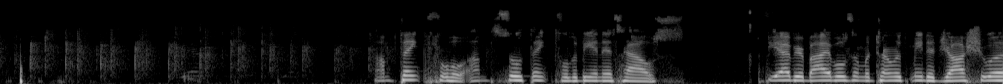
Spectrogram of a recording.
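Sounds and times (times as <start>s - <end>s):
audience hand clapping: 0.0s - 4.1s
speech: 3.8s - 6.9s, 7.7s - 10.0s.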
